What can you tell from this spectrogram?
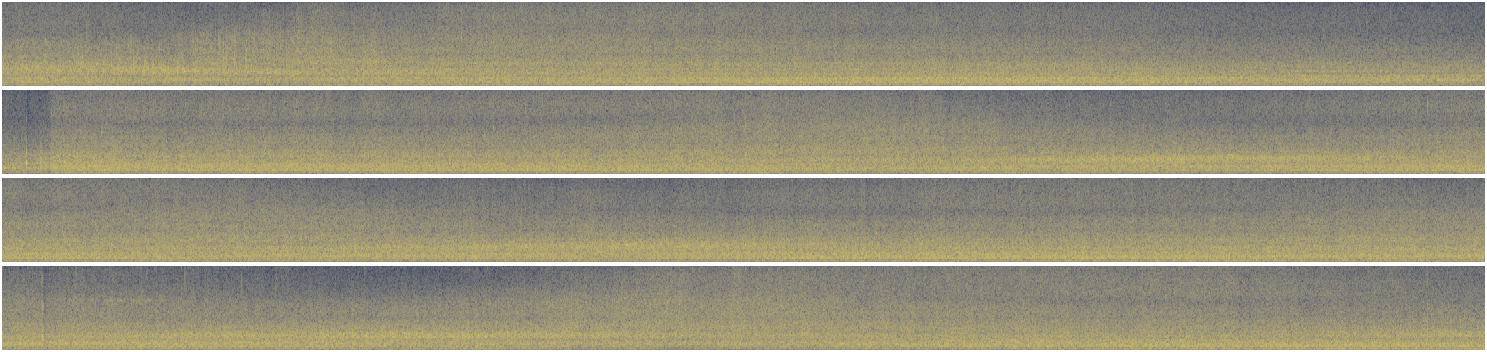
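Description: Floodwater rushing across a road while vehicles drive through it, their wheels throwing up splashing spray; the wash swells several times as vehicles pass.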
